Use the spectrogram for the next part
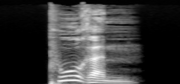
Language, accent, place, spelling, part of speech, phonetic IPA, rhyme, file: German, Germany, Berlin, purem, adjective, [ˈpuːʁəm], -uːʁəm, De-purem.ogg
- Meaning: strong dative masculine/neuter singular of pur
